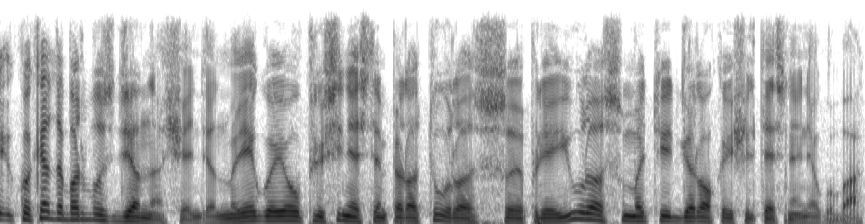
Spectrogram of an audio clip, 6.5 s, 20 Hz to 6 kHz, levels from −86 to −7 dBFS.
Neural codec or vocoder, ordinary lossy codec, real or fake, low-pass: none; Opus, 64 kbps; real; 5.4 kHz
